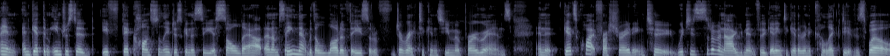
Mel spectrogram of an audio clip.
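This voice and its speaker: A woman talks at a fairly quick pace with an Australian accent and a fairly low pitch. The recording is very clean, with a silent background. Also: ordinary pitch variation. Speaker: meat smoking and BBQ expert. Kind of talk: podcast interview answer. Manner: casual, conversational.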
